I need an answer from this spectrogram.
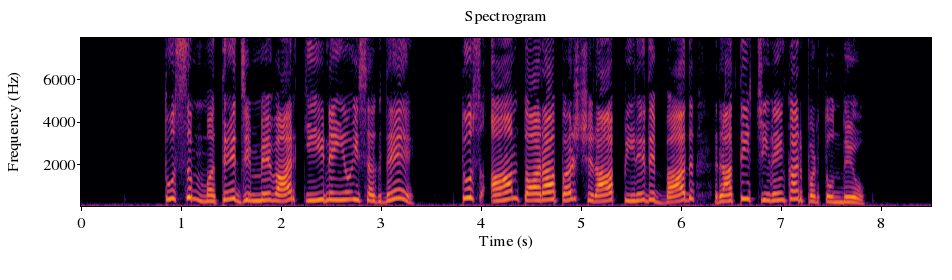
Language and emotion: Dogri, angry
